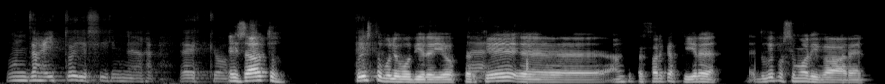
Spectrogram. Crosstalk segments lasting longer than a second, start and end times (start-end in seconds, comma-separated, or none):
none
